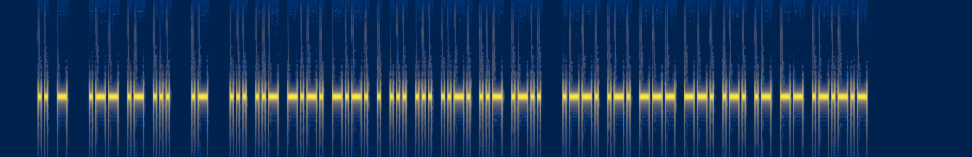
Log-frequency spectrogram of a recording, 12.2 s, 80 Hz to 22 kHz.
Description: Morse code, heard as a keyed tone, about 30 wpm, 700 Hz. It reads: IT WAS A SUCCESSFUL PROGRAM.
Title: Sentences from Top 1000 Words - Review Part 5 - 30wpm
